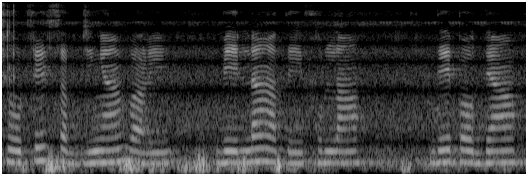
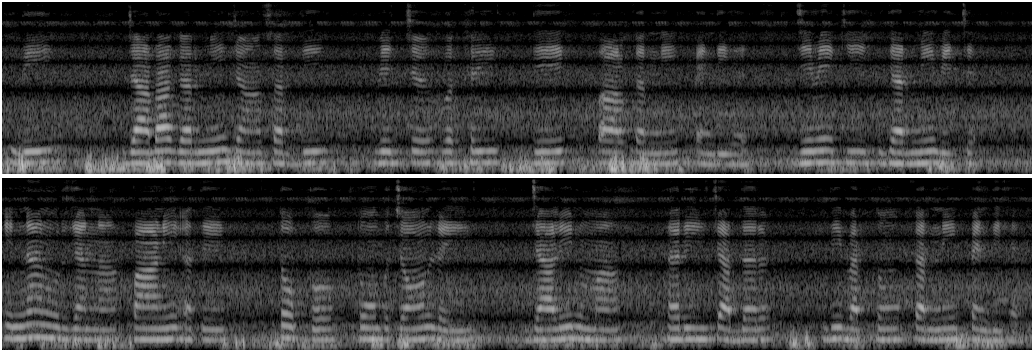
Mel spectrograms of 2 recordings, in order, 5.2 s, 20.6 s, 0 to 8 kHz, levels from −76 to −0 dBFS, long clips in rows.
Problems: background sounds at intervals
